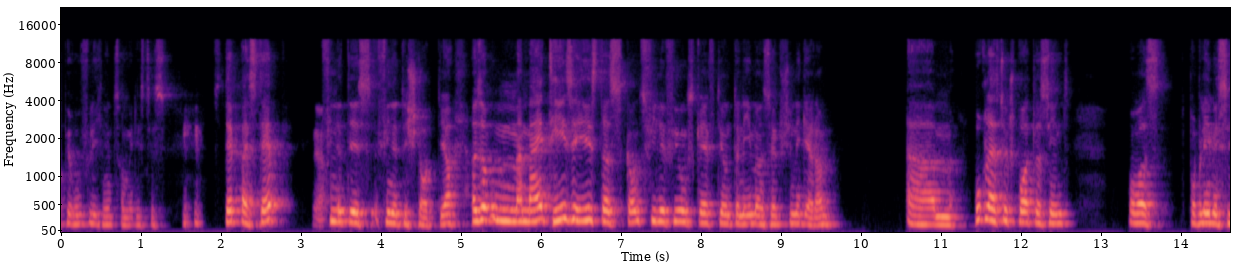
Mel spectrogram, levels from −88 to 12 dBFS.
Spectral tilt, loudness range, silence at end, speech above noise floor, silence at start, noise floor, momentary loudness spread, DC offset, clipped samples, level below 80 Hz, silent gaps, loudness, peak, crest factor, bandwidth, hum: -7.5 dB/octave; 6 LU; 0 s; 61 dB; 0 s; -77 dBFS; 17 LU; under 0.1%; under 0.1%; -64 dBFS; none; -17 LUFS; -2 dBFS; 16 dB; 12.5 kHz; none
